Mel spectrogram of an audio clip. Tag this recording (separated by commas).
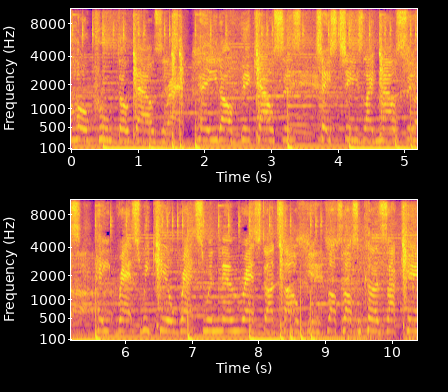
Music, Song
